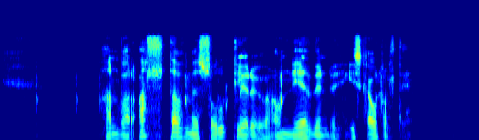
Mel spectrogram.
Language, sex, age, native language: Icelandic, male, 20-29, Icelandic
